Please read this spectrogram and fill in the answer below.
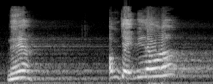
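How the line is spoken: Anxious loud shout. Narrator (Vietnamese): Trác Mộc Cường Ba vẫn không yên tâm, hét lớn

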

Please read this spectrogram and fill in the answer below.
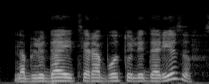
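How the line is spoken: Plain. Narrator (Russian): спросил моряк

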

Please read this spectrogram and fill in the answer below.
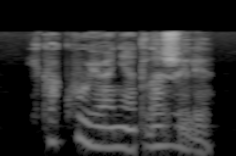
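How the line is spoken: Whisper. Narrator (Russian): прошептал Джина

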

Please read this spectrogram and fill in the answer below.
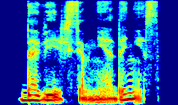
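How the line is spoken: Very soft, man. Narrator (Russian): очень мягко произнес он

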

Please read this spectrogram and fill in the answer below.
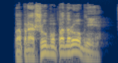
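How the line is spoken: Stern. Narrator (Russian): сказал строго Белосельский

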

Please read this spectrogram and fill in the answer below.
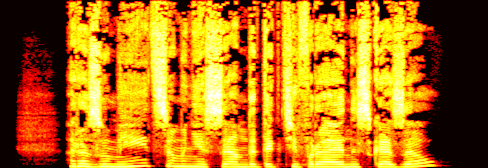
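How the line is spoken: Purring. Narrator (Russian): промурлыкала Розалинд

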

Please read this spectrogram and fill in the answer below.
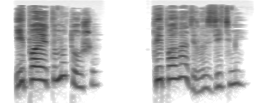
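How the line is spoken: Abrupt change of subject. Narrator (Russian): резко сменил тему разговора Кощей

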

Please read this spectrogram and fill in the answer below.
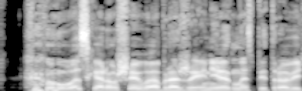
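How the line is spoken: Laughing. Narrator (Russian): засмеялась Леночка

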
